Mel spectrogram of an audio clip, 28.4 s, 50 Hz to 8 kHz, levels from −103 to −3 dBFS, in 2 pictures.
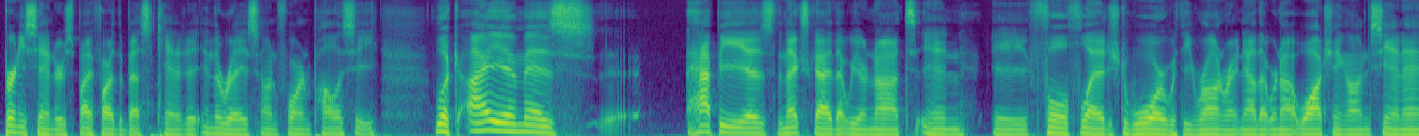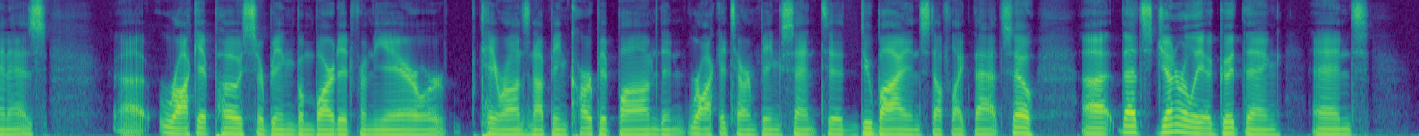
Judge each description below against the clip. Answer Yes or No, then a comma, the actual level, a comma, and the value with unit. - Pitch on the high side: No, low, 110 Hz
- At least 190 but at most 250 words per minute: No, average, 160 wpm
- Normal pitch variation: No, narrow, 2.3 semitones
